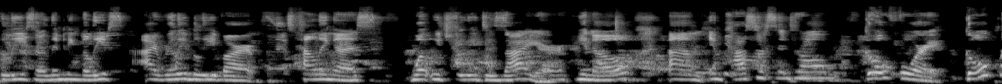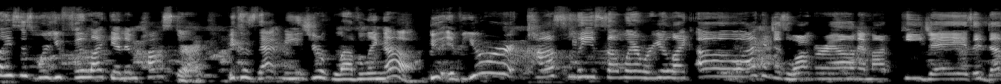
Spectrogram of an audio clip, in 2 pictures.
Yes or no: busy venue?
yes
